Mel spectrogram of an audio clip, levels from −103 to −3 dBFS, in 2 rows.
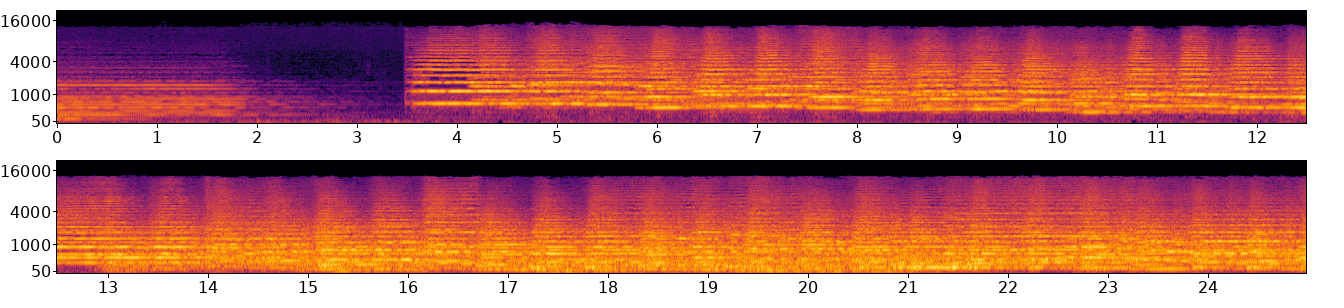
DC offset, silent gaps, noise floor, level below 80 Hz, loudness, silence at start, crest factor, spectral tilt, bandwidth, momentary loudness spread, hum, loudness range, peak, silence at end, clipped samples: under 0.1%; none; -58 dBFS; -42 dBFS; -16 LUFS; 0 s; 16 dB; -4.5 dB/octave; 14 kHz; 5 LU; none; 3 LU; -2 dBFS; 0 s; under 0.1%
